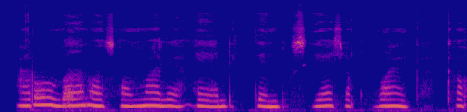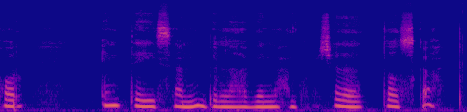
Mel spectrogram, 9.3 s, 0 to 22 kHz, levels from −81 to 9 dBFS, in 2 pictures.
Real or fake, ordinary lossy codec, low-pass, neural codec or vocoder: fake; none; 19.8 kHz; vocoder, 44.1 kHz, 128 mel bands, Pupu-Vocoder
